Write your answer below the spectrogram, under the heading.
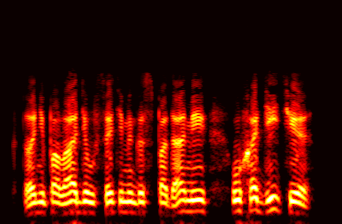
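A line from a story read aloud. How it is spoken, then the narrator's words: Shout. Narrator (Russian): он крикнул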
